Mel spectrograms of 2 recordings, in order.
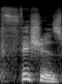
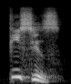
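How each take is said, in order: First: It is said in a plain, ordinary way. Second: It is said in an odd, funny accent. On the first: "Instead of saying like fishes" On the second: "we say feces. Like a funny little accent"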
